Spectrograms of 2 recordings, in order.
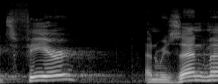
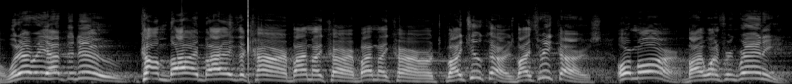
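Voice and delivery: pushy car salesman; 7 semitones higher than usual. Retold or imitated. Pastor mimicking the car ad's hard sell, high and pushy. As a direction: push the car on them like a TV huckster. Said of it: "came across real strong like that".

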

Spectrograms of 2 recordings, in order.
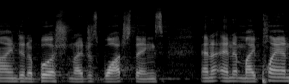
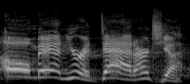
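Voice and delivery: put-on teasing kid; 8 semitones higher, 6 dB louder than usual. Ringleader kid teasing the dad.

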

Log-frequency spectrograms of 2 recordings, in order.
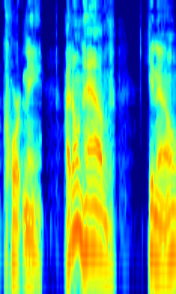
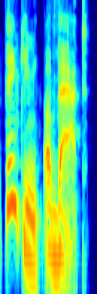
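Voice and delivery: ordinary talk, nothing marked

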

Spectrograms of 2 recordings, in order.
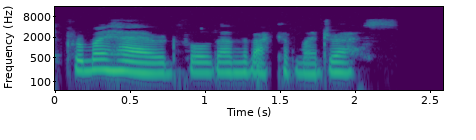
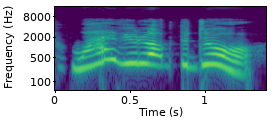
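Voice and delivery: high, loud repeated demand; demanding shout; 9 semitones higher, 14 dB louder than usual. A narrator's reading. Mother locked out by her daughter, shouting insistently. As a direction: shout the question through the door.

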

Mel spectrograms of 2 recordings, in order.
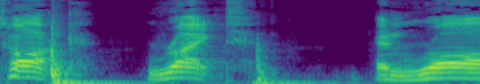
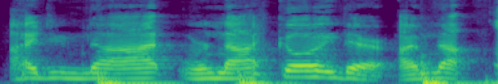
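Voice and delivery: normal talking voice

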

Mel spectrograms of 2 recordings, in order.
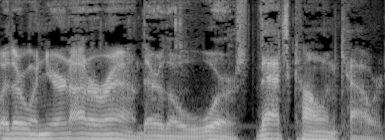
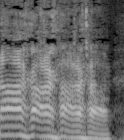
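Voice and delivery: high, spelled-out fake laugh; mock audience laughter; 5 semitones higher than usual. Audience laughs at the movie, mockingly imitated. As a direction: imitate a crowd laughing along. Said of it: "And we're all laughing".

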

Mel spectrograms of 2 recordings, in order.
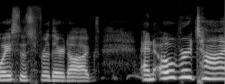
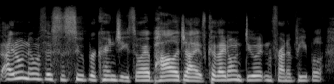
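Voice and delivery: ordinary talk

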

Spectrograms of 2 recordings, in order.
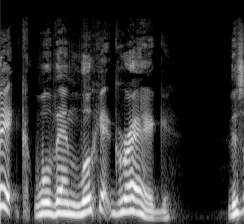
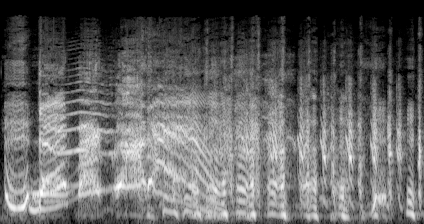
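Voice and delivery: mock Greg shout; 8 semitones higher than usual. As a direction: shout it high and silly. Repeating Greg's line.

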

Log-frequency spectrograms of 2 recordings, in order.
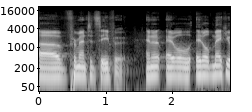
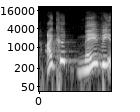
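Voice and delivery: hopeful; 13 semitones higher, slower than usual. Retold or imitated. Pleading to agent about age.

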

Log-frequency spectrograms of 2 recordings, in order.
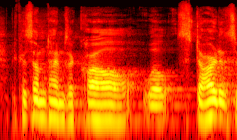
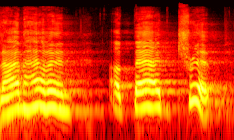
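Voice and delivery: put-on higher, louder voice of a tripping teenage girl; teen girl on a bad trip; 7 semitones higher, 6 dB louder than usual. Teen caller telling the hotline volunteer she's tripping, higher and louder. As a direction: play the girl calling the hotline. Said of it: "And she said".

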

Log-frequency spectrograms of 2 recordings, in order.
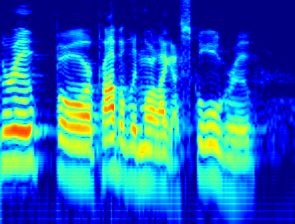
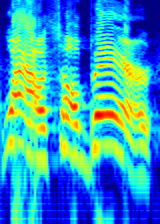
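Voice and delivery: slow, high, loud gasp of wonder at a bear; awestruck tourist; 10 semitones higher, 12 dB louder, much slower than usual. Retold or imitated. Tourist up north voice marveling at a bear, slow and high. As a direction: gush like a northerner seeing a bear. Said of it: "It's like".

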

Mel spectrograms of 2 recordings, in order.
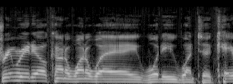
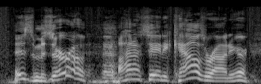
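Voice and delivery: bigger mock amazement; 10 semitones higher than usual. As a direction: push "Missouri" way up in playful awe. Repeating with bigger mock wonder.

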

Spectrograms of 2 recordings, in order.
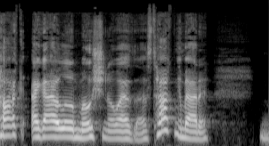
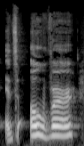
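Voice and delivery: ordinary talk

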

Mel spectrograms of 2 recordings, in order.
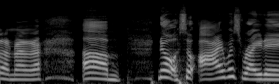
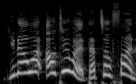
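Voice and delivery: very high, bright excited squeak; chirpy eager voice; 13 semitones higher, 3 dB louder, faster than usual. Retold or imitated. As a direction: gush like an overeager friend. Retold eager reply to friend.

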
